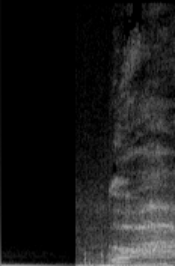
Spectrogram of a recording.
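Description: Deep bass music fading out over the first second, then, after a sudden cut, a man groaning as he wakes up in bed: one drawn-out vocal groan rather than words.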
